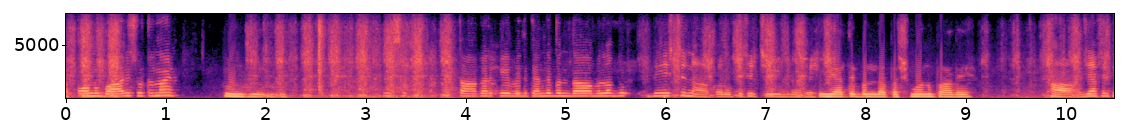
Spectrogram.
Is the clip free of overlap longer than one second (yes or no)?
yes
